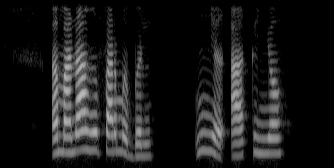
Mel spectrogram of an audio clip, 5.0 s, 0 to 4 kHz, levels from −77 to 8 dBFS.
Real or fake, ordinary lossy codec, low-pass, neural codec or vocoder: real; Opus, 24 kbps; 3.6 kHz; none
